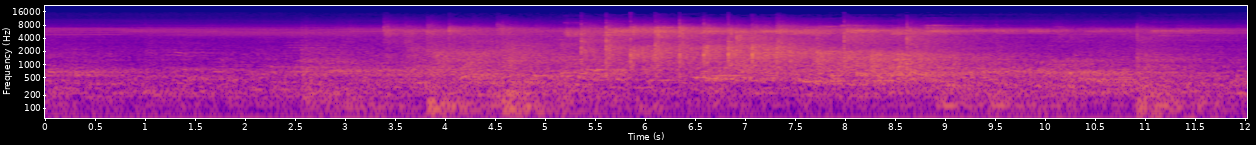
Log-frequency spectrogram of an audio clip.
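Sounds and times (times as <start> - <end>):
echoing hubbub: 0.0 - 12.0
sneakers squeaking on court: 10.9 - 11.6.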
